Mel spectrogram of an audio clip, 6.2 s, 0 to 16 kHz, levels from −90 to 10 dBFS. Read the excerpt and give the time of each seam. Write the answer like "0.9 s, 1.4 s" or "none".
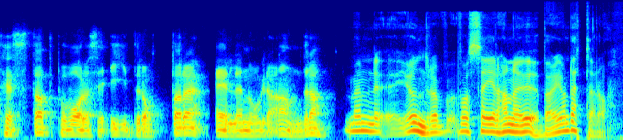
2.1 s, 3.3 s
